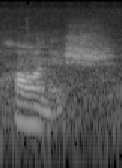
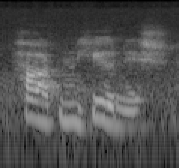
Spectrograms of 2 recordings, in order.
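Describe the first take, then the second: First: The name is said in a short, contracted form. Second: The name is said in a longer, spelled-out form.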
